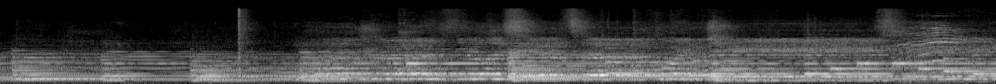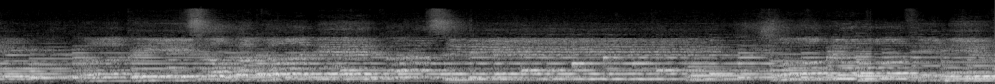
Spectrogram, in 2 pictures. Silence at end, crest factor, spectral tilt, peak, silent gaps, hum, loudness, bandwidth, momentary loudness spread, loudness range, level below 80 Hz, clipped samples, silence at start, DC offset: 0 s; 16 dB; -5.5 dB/octave; -2 dBFS; none; none; -17 LUFS; 15 kHz; 8 LU; 5 LU; -58 dBFS; under 0.1%; 0 s; under 0.1%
